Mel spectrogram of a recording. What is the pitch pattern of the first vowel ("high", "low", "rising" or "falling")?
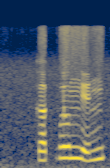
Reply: rising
